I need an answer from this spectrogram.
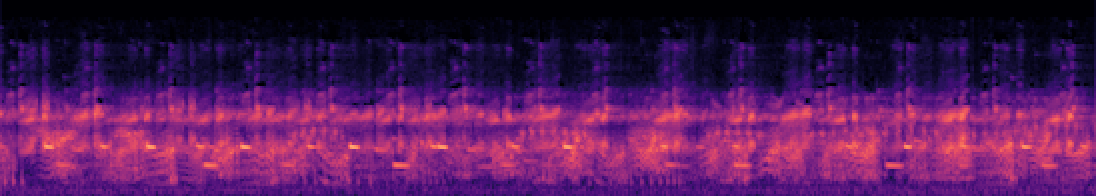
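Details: Steady night-time-like wall of croaking frogs, countless rasping calls layered together, punctuated by regular short piping notes roughly every half second across the whole stretch.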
